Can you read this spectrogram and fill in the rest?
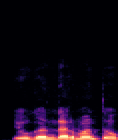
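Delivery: usual speaking voice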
